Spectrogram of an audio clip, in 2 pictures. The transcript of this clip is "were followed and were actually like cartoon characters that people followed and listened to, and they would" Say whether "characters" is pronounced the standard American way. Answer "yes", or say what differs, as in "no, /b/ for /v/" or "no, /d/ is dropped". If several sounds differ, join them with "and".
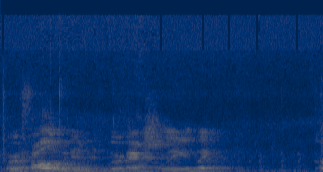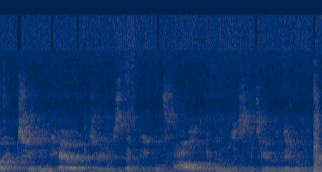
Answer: yes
